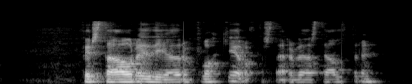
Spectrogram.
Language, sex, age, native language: Icelandic, male, 30-39, Icelandic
